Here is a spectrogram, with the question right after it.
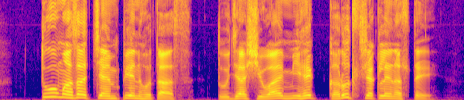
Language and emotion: Marathi, happy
